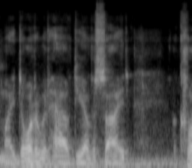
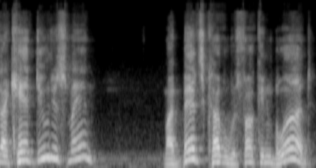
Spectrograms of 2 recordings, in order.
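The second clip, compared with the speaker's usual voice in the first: upset protest; 11 semitones higher, 4 dB louder than usual. Retold or imitated. Retelling telling her off about blood.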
